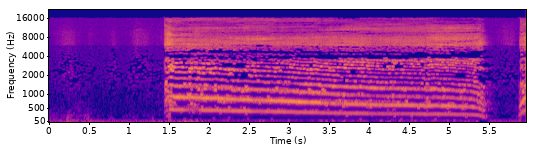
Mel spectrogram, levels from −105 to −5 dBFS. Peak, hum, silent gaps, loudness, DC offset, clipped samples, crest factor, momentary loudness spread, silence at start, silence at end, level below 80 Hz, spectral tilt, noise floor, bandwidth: -14 dBFS; none; none; -31 LUFS; under 0.1%; under 0.1%; 22 dB; 5 LU; 0.15 s; 0 s; -72 dBFS; 2.5 dB/octave; -63 dBFS; 16.5 kHz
